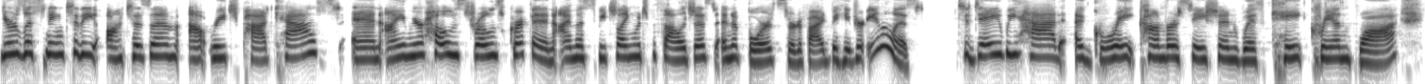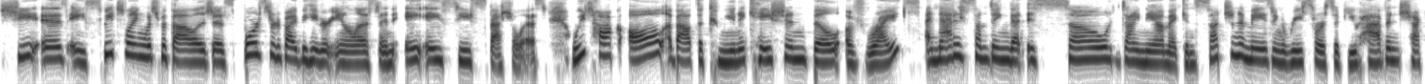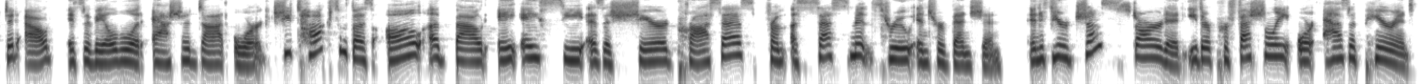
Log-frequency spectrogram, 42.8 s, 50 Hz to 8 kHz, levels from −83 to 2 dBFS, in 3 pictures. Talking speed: 140 wpm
